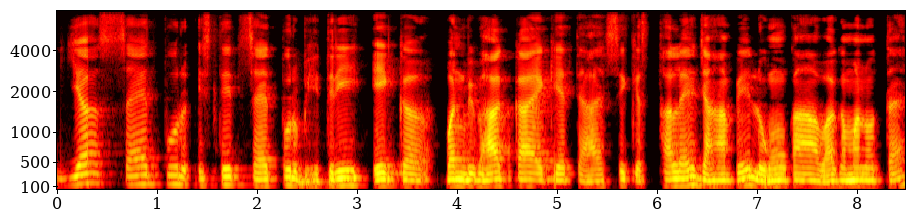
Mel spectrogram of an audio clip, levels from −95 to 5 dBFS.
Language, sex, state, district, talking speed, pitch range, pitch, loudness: Hindi, male, Uttar Pradesh, Ghazipur, 140 wpm, 105-120 Hz, 110 Hz, -24 LUFS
